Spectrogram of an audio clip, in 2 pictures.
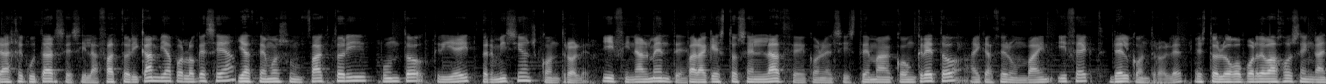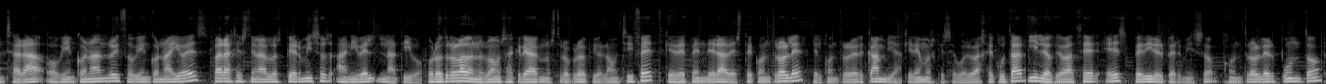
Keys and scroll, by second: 4.7 Return, 11.0 Return, 19.6 Return, 25.5 Return.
